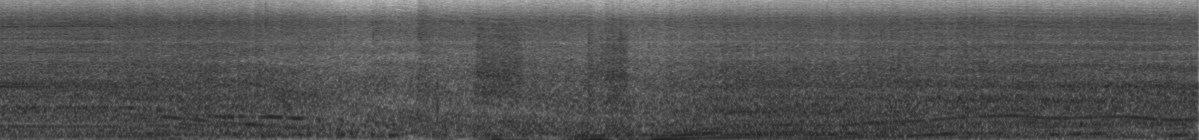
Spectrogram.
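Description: An engine revs hard and labours.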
